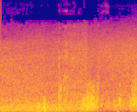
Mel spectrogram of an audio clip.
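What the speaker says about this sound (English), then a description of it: "Pretty windy, but not too bad." Steady wind at a beach buffets the microphone with a low, rumbling roar that swells and eases, with no other clear sounds.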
